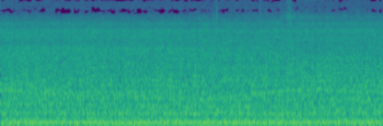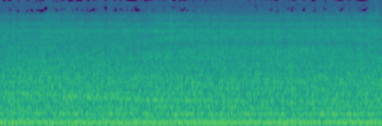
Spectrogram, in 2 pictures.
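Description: Heavy diesel fire engines running steadily: a constant low engine drone under a loud rushing noise.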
